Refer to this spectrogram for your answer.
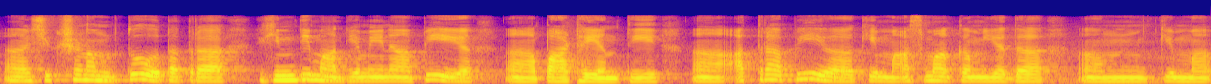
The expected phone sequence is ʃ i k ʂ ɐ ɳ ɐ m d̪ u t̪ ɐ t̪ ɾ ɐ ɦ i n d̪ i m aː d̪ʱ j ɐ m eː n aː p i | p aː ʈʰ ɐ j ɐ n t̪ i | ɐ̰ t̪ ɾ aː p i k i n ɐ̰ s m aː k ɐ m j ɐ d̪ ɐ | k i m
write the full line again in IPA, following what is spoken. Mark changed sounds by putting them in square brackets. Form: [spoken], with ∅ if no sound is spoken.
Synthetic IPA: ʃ i k ʂ ɐ ɳ ɐ m [t̪] u t̪ ɐ t̪ ɾ ɐ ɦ i n d̪ i m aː d̪ʱ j ɐ m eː n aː p i | p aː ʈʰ ɐ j ɐ n t̪ i | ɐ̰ t̪ ɾ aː p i k i [m] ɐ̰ s m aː k ɐ m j ɐ d̪ ɐ | k i m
